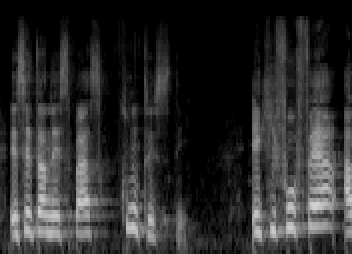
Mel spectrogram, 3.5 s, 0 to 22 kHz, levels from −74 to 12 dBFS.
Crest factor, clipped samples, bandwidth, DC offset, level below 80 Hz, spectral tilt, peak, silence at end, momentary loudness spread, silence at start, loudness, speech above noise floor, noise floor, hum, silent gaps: 16 dB; under 0.1%; 17 kHz; under 0.1%; -60 dBFS; -3.5 dB/octave; 0 dBFS; 0 s; 11 LU; 0.1 s; -16 LUFS; 41 dB; -56 dBFS; none; none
